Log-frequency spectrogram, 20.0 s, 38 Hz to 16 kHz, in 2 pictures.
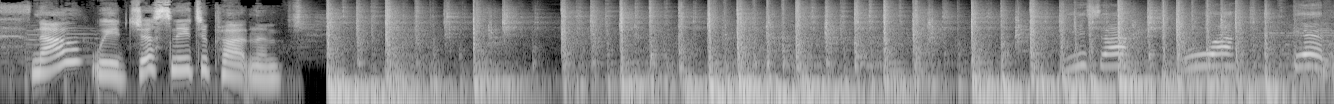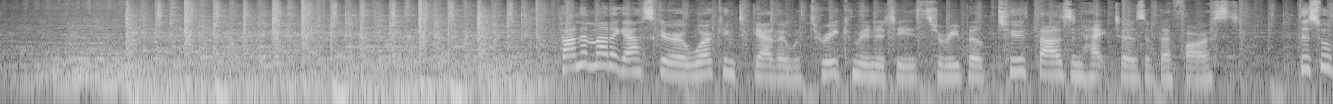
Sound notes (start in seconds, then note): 2.7 rhythmic music; 8.1 speaking in foreign language; 11.3 inspirational music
